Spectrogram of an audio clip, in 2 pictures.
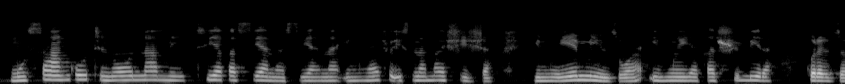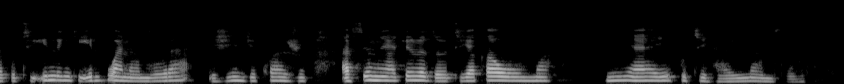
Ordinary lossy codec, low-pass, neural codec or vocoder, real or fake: Opus, 32 kbps; 7.2 kHz; none; real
